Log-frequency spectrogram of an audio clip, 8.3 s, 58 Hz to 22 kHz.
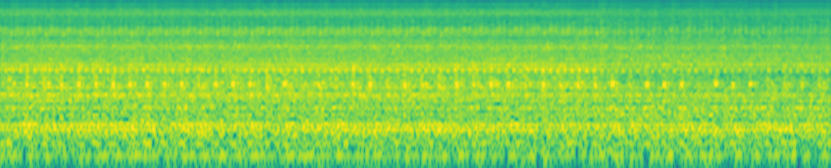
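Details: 2007 Chevrolet Avalanche at about 86,000 miles, steady idle with a light, fairly regular tick-knock near two per second over the engine hum; owner asks whether it is knocking or piston slap, unresolved after four dealer visits.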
